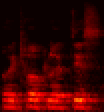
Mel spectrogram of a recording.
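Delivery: flat monotone, pitch level, neither up nor down. Recalling early voice development for the puppet, showing the flat monotone. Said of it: "you had this sort of monotone".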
